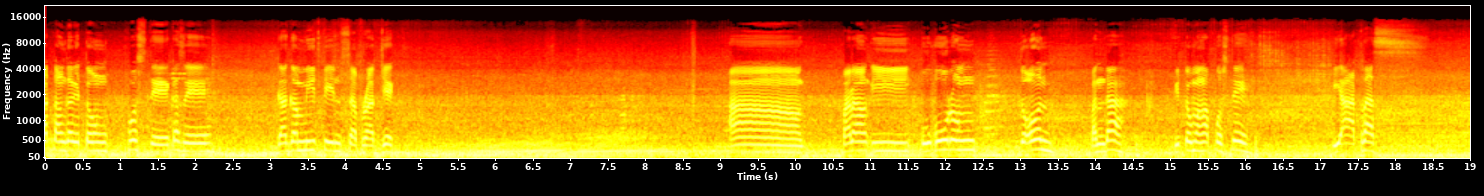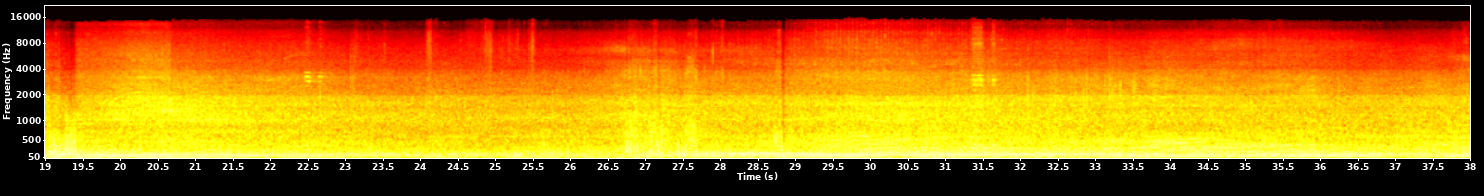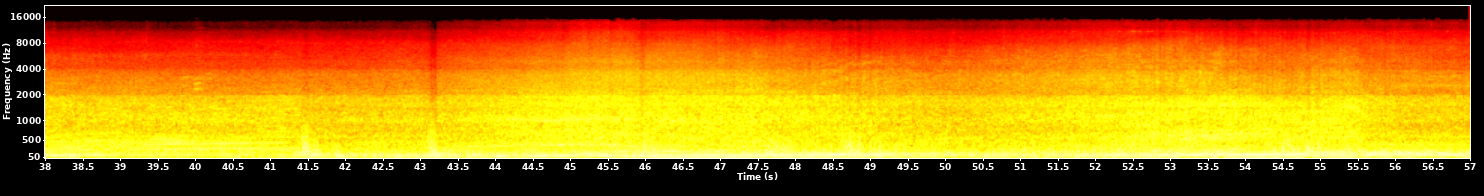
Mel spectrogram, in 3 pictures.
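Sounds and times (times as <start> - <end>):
road traffic engines: 0.0 - 57.0
vehicle accelerating past: 5.7 - 8.2.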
